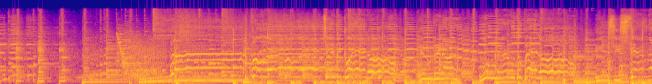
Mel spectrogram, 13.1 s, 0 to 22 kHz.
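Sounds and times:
wavering melodic lead line: 0:00.0 - 0:12.8
pulsing bass notes: 0:00.0 - 0:13.0.

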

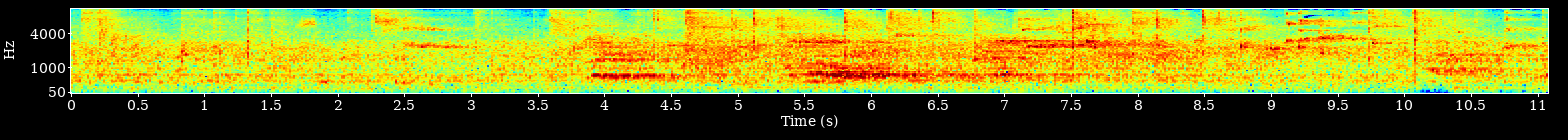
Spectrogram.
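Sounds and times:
chatter of voices in echoing hall: 0:00.0 - 0:11.0
badminton rackets hitting shuttlecock: 0:03.0 - 0:06.8.

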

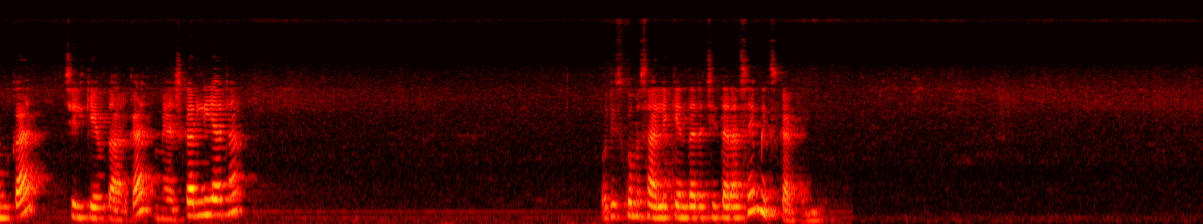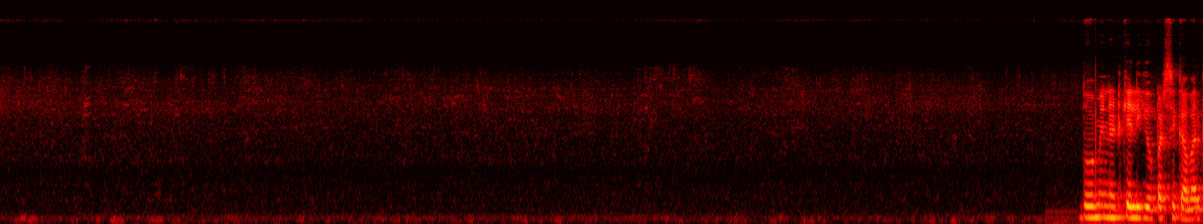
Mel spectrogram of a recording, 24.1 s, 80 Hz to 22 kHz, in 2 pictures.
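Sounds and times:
faint sizzling: 0:00.0 - 0:24.0
spatula stirring in a frying pan: 0:08.3 - 0:23.0.

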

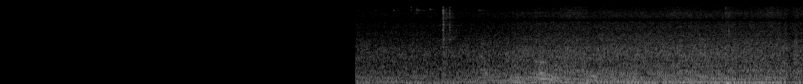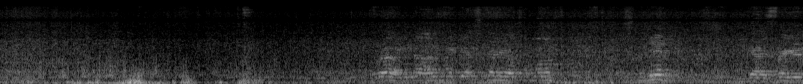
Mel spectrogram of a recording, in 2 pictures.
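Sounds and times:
wind rumble on microphone: 0:08.4 - 0:11.2.

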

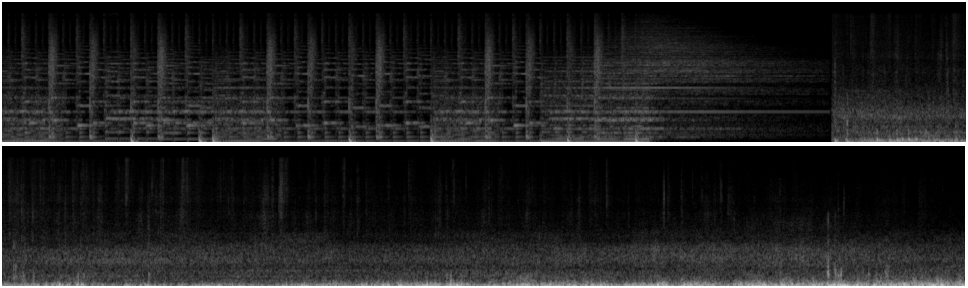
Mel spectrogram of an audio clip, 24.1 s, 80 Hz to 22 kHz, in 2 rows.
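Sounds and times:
footsteps crunching through snow: 0:10.4 - 0:22.3
low microphone rumble: 0:10.4 - 0:24.0.

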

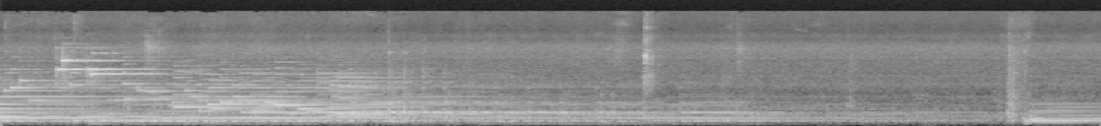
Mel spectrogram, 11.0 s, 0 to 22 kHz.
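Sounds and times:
grand piano chords: 0:00.0 - 0:11.0.

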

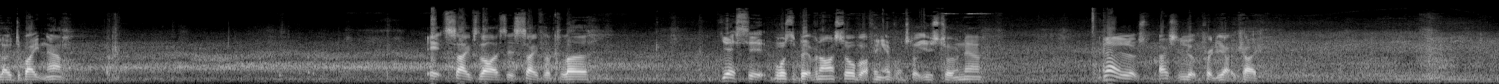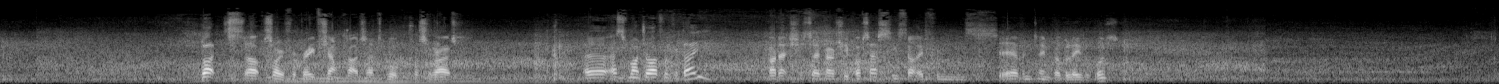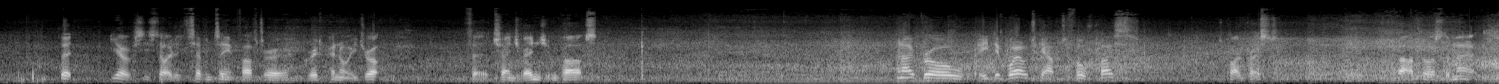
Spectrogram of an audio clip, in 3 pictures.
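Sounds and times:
road traffic: 0:00.0 - 0:44.9
rushing outdoor background noise: 0:00.0 - 0:44.9.

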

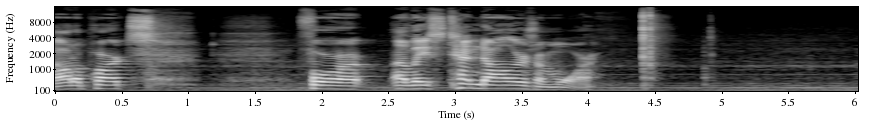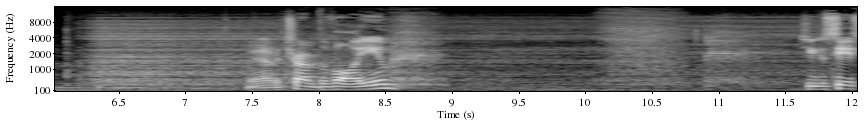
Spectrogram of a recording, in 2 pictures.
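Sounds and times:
tv static hiss: 0:06.2 - 0:12.0.

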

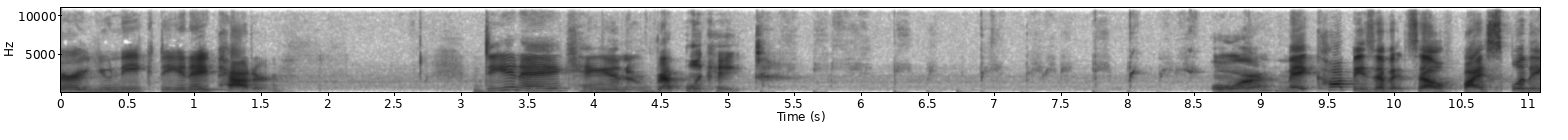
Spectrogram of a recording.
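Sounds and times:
marker squeaking on whiteboard: 0:05.3 - 0:08.6.

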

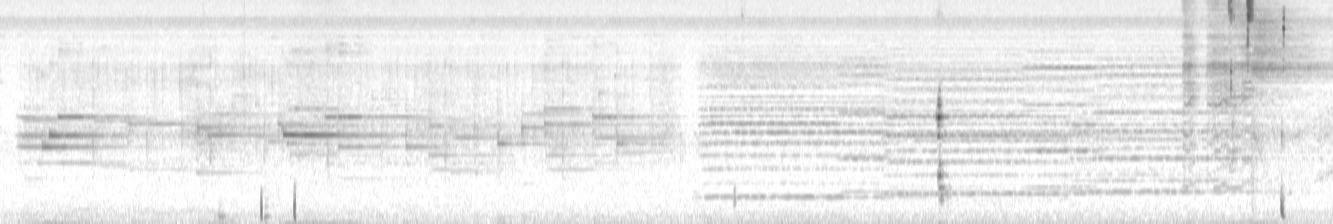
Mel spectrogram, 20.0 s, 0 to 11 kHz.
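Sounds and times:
bell-like chime melody: 0:00.3 - 0:10.2.

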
